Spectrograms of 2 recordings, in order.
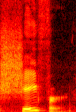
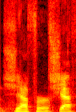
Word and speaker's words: Sheffer: And one more actor, dude, Mick, fucking played by Craig Schaefer from Sheffer. Okay, is that how you pronounce it?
